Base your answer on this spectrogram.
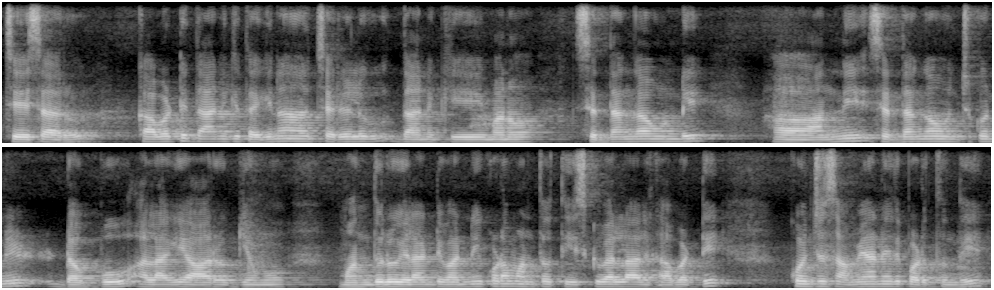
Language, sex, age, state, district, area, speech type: Telugu, male, 18-30, Andhra Pradesh, Konaseema, rural, spontaneous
